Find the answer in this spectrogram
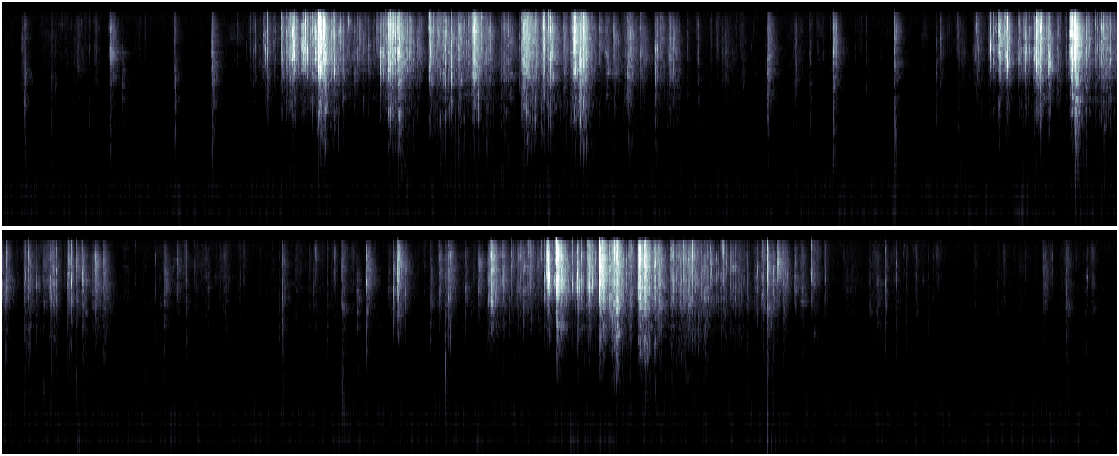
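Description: Hockey trading cards and their packaging handled by hand: three bursts of crinkling and rustling, with light clicks of cards between them.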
